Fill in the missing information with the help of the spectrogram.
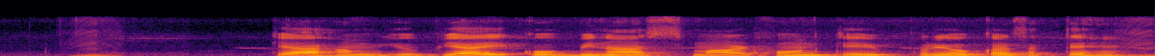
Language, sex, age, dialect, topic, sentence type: Hindi, male, 18-24, Garhwali, banking, question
